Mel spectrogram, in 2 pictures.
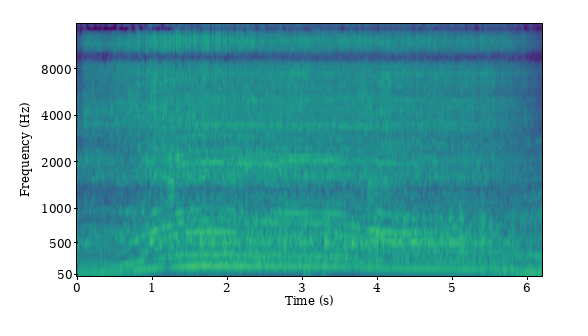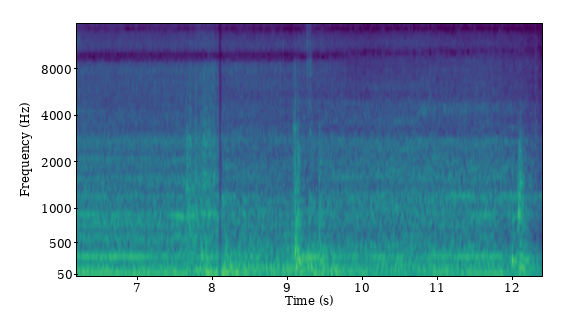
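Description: An excavator with its bucket edge works slow, cold, frozen ground in winter, its diesel engine revving up loudly and then holding a steady, heavy drone, with a few scraping knocks near the end.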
